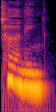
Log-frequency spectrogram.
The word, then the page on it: turning: British English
